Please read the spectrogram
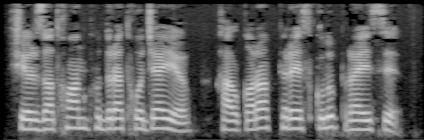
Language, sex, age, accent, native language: Uzbek, male, 18-24, Xorazm, Uzbek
